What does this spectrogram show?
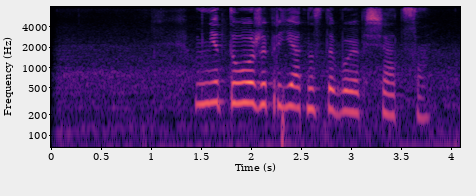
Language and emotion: Russian, positive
